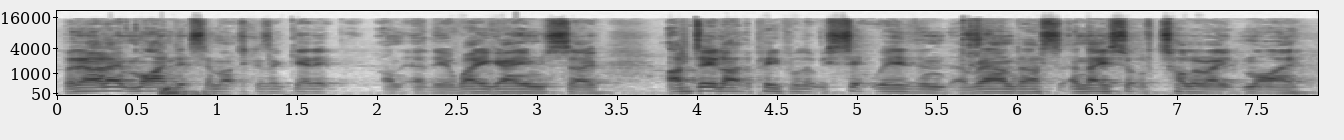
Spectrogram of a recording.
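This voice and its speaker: A man chatting casually in a pub about football, lively, laughing and swearing now and then. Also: on the low side, a little fast, hardly any pauses. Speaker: podcast co-host. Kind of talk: casual chat.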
